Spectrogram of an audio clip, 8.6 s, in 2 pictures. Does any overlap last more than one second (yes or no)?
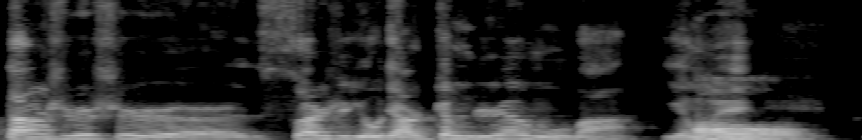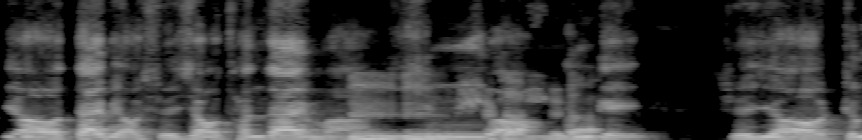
yes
